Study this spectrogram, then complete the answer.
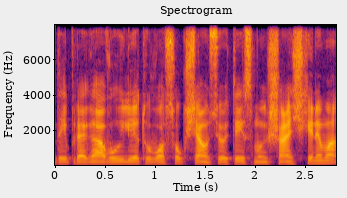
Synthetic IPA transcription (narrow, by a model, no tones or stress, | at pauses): t̪ɐɪpʲɾʲɛɡɑːʋoːilʲiɛt̪ʊʋoːsɒʊkʃʲt͡ʃʲɛʊsʲojoːt̪ʲɛɪsmoːɪʃɑˑɪʃʲkʲɪnʲɪmɑː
